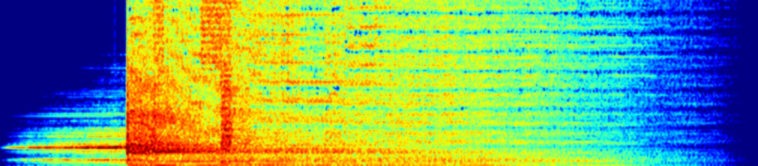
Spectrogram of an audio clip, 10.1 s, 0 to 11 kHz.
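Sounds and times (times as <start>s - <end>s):
attack sound effect: 1.7s - 9.6s.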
